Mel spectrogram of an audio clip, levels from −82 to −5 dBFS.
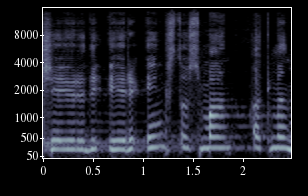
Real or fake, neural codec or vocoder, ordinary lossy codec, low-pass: fake; autoencoder, 48 kHz, 128 numbers a frame, DAC-VAE, trained on Japanese speech; Opus, 64 kbps; 14.4 kHz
